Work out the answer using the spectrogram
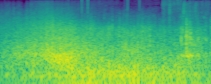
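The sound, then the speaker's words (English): A gate blown up by a shoulder-fired multi-rocket launcher gives a heavy explosion: a deep, loud, rumbling blast that swells and holds for a few seconds, with sharper crackling bursts near the end. “he hoists the multi-rocket launcher onto his shoulder. And blows them sky high. Then he blows up the gate.”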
